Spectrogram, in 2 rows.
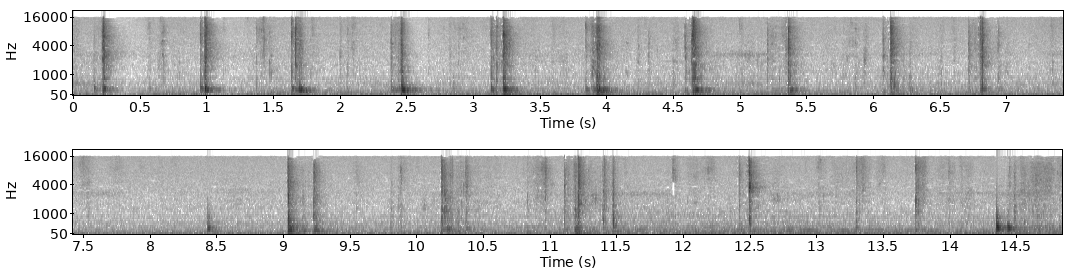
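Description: Trading cards being handled and sorted, giving sharp clicks and taps. About ten come evenly, one every 0.7 seconds or so, then they turn sparser and irregular in the second half.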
